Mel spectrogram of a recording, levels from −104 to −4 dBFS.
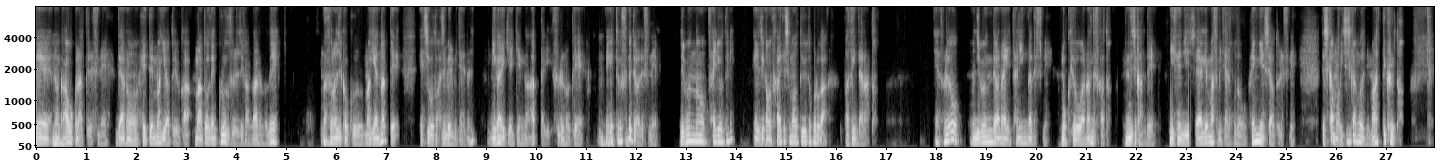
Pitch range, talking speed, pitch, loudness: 95-120 Hz, 390 characters per minute, 105 Hz, -25 LUFS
